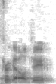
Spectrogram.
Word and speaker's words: Dragalge: Dragalge. Dragolgle. I Dragal. love Dragalge. I read it as Dragalge, but I don't know. Yeah, it's Dragalge.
